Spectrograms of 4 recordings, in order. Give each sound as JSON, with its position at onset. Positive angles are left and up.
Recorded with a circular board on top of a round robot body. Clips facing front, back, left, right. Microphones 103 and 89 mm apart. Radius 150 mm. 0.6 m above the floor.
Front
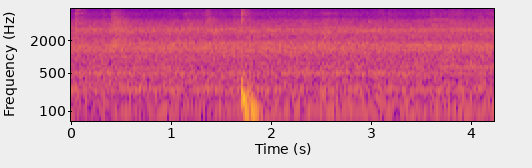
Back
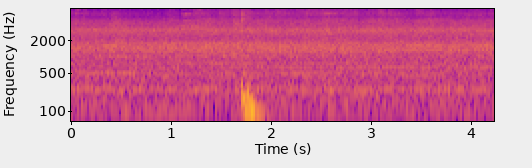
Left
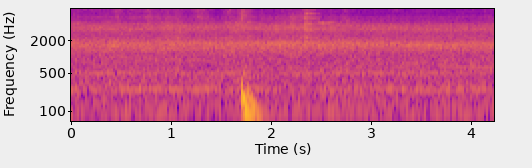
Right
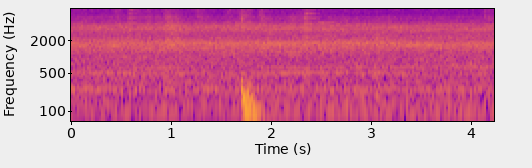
{"t": 1.7, "sound": "a thud", "azimuth_deg": 80, "distance_m": 3.0}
